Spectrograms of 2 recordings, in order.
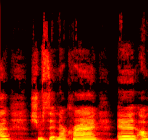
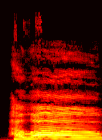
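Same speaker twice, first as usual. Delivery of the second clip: loud, higher, long-drawn hello; indignant call-out; 5 semitones higher, 8 dB louder than usual. Retold or imitated. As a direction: call out to people ignoring you. Acts calling bystanders for help.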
